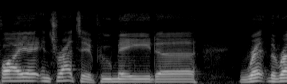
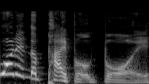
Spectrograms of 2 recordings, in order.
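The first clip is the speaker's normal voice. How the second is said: clichéd stock British accent; 5 dB louder than usual. Describing replacing a game character's lines with British variants: stereotypical British accent. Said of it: "talking in a stereotypical British accent".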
